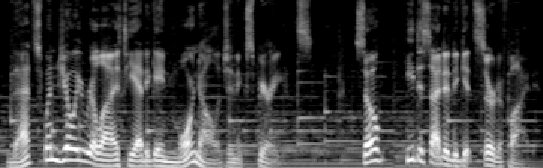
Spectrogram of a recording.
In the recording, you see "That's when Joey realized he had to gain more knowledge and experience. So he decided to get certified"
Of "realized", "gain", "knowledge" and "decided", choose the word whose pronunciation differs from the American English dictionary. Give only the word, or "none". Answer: none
